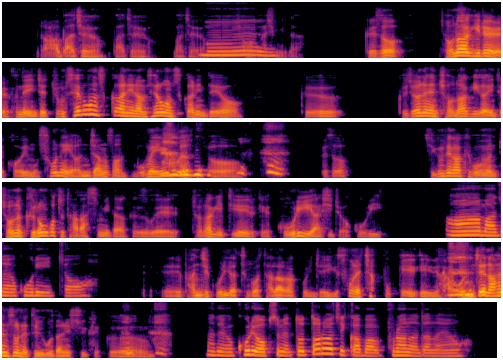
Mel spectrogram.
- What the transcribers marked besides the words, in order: laugh; other background noise; tapping; laugh
- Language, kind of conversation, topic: Korean, podcast, 화면 시간을 줄이려면 어떤 방법을 추천하시나요?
